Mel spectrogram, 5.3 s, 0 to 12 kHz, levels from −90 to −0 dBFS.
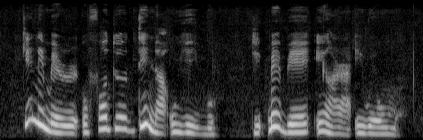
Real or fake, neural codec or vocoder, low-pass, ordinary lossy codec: real; none; 10.8 kHz; none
